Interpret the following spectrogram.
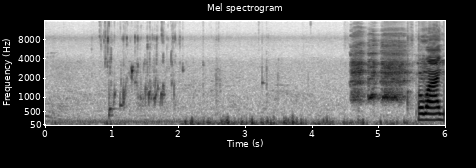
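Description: Thick rice-and-milk slurry poured from a plastic cup into the narrow neck of a plastic bottle, gurgling unevenly. Near the end comes a short, loud, harsh sound of about a second.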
